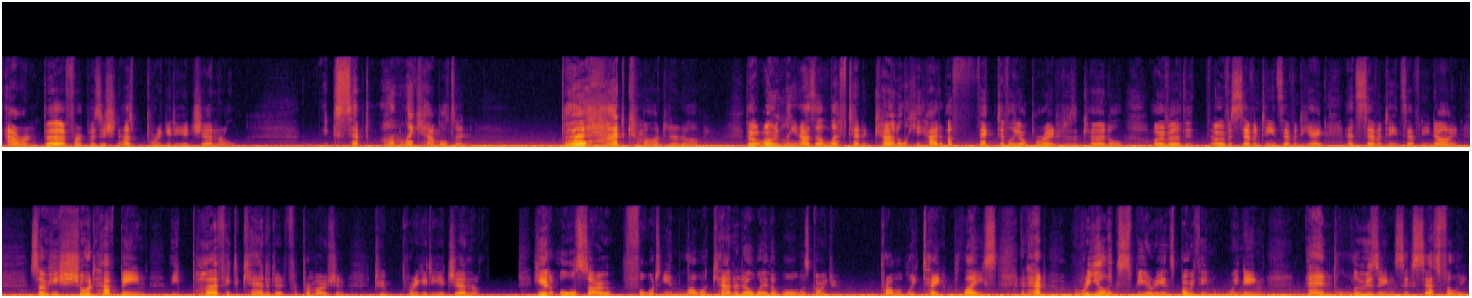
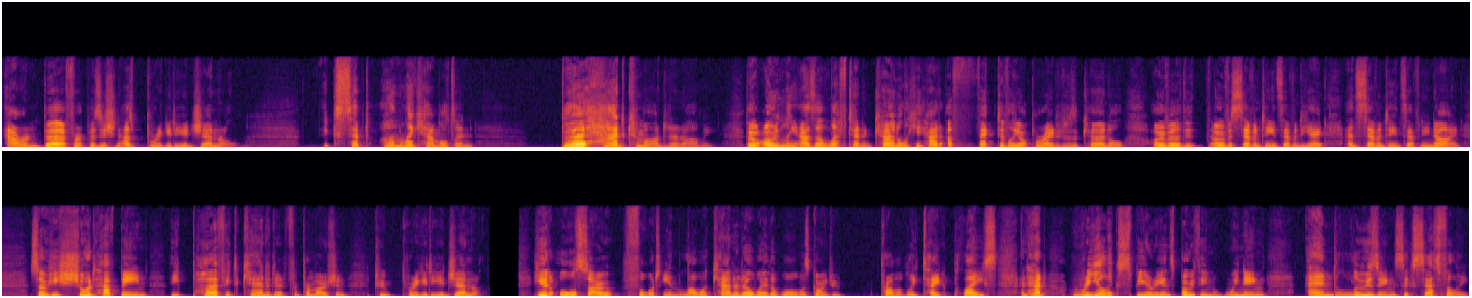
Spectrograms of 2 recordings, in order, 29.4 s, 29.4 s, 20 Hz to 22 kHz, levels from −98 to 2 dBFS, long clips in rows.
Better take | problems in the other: second | low rumble; noticeable; throughout; 20 dB below the speech

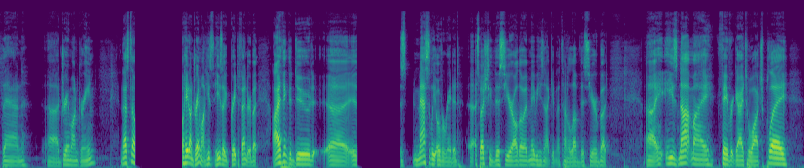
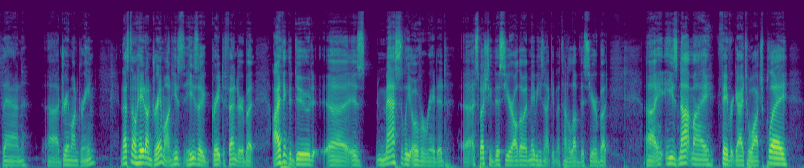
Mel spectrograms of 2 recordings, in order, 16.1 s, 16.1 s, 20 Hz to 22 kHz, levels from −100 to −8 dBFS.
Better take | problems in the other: second | audio freezing; at 2.5 s for 1 s and at 7 s for 1 s

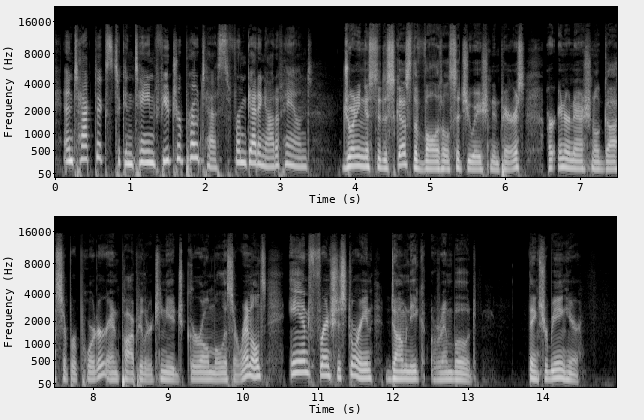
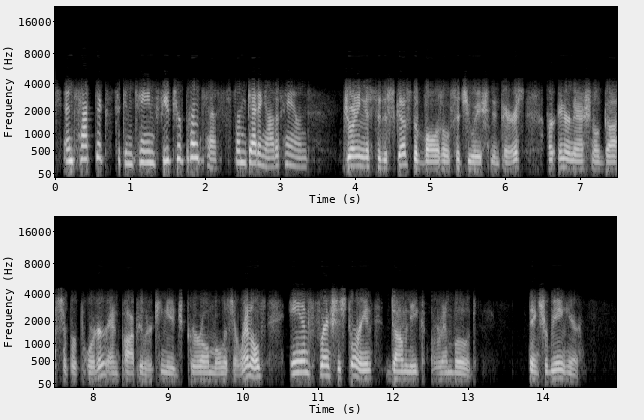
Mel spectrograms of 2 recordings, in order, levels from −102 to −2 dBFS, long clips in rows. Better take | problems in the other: first | phone-call audio; poor line

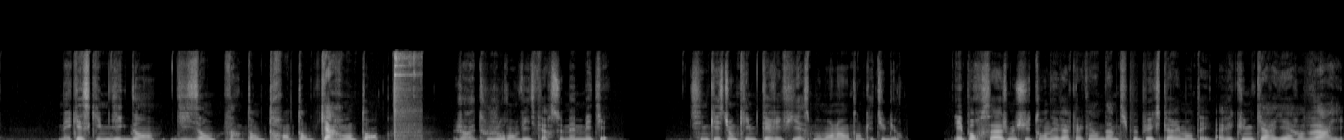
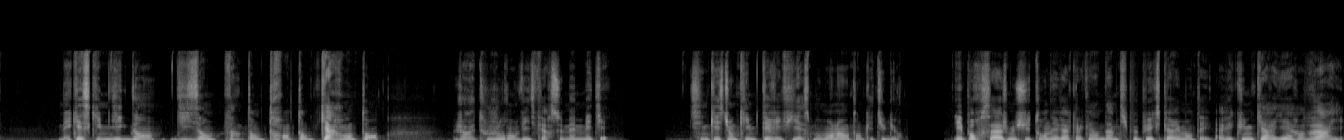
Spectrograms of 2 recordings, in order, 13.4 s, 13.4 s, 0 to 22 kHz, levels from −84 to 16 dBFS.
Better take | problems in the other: second | jangling keys; loud; at 4 s; peak 2 dB above the speech

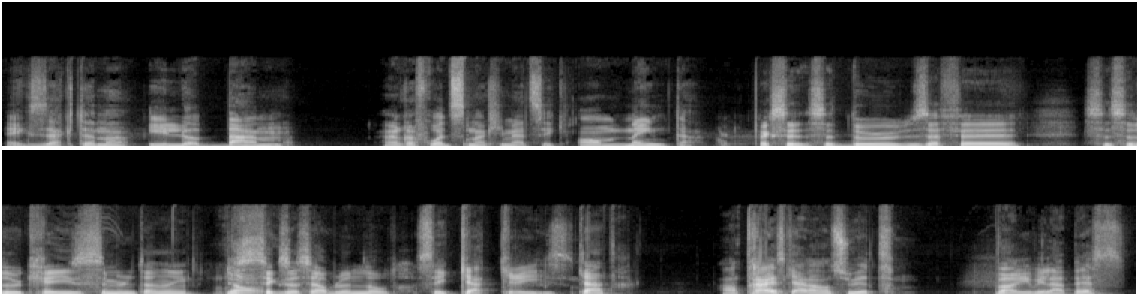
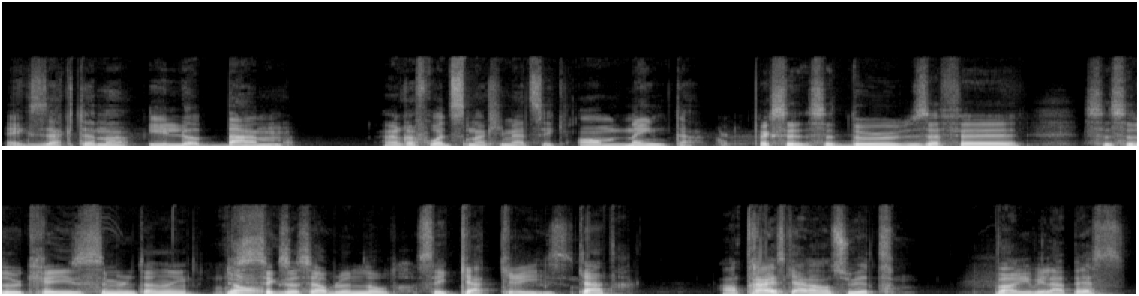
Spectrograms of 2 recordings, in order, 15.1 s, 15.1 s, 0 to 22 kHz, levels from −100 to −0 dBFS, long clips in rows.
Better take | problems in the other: first | muffled; slightly; fading above 1.5 kHz

